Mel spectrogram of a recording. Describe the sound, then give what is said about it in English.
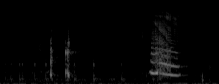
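A drink of water from a water bottle: a few soft mouth clicks, then a short, bright slurping sip near the end. No one speaks, and the background is otherwise quiet. “Excuse me for taking a sip of water here from my water bottle.”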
